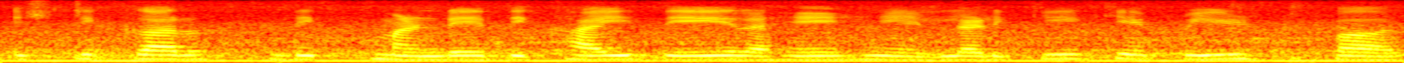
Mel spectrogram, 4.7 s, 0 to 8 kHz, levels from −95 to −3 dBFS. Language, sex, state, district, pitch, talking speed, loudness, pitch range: Hindi, female, Madhya Pradesh, Dhar, 175 Hz, 140 wpm, -16 LUFS, 125-180 Hz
